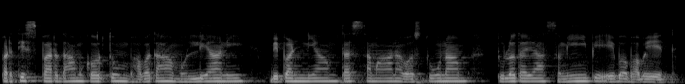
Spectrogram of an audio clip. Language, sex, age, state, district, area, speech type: Sanskrit, male, 18-30, West Bengal, Paschim Medinipur, rural, read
